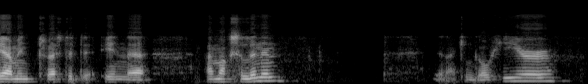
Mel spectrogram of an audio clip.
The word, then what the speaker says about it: amoxicillin: You see amoxicillin. How do you pronounce this? Amoxicillin?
